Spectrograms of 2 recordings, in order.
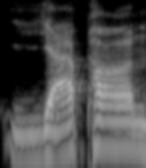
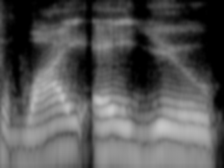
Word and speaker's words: Yaupon: producing and kicks ass, and it is called Yapon holly. Now, I could be saying it wrong, It's Yaupon holly.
